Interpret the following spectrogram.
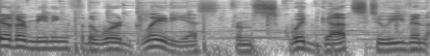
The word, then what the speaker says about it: gladius: However, it's worth noting that the Roman sword is specifically pronounced gladius. Since North American English is rooted deeper in Latin, we can safely say that it's gladius.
